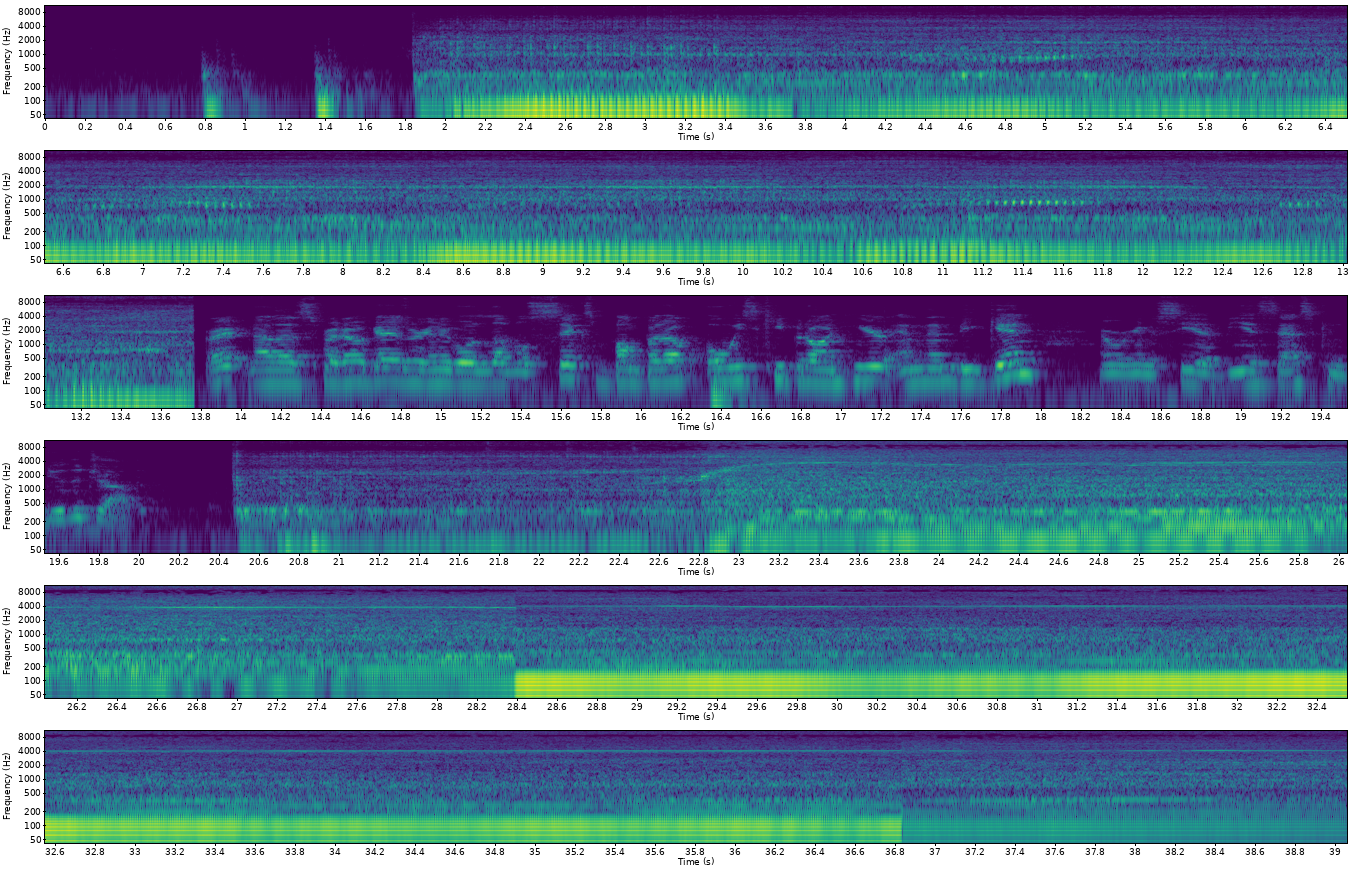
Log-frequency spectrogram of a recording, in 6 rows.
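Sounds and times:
car polisher whining: 1.8s - 13.8s, 20.5s - 39.0s
low hum: 25.8s - 39.0s.

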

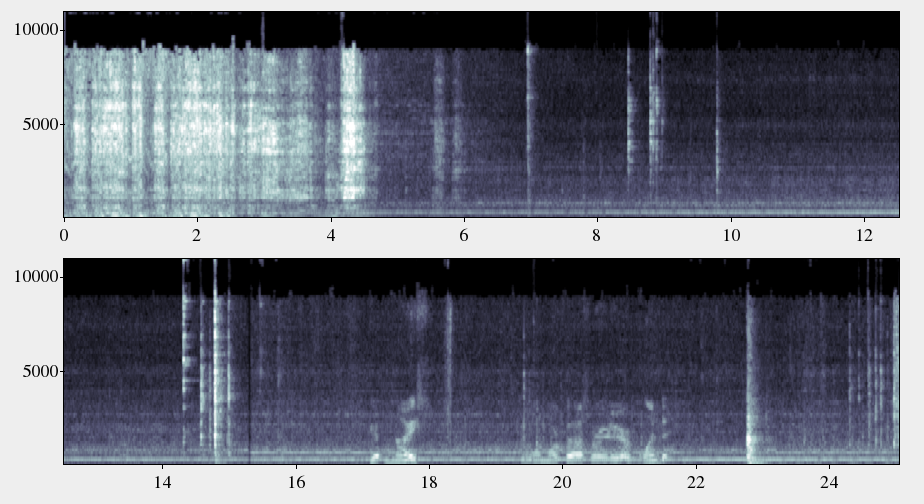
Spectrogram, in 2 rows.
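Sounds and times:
grinder rasping on rubber: 0.0s - 4.8s
grinder and lathe humming: 0.0s - 6.3s.

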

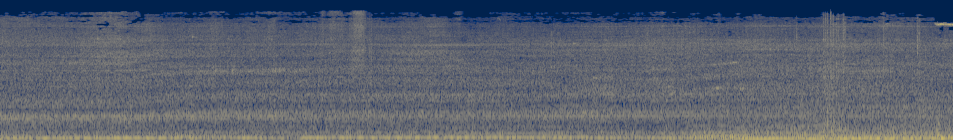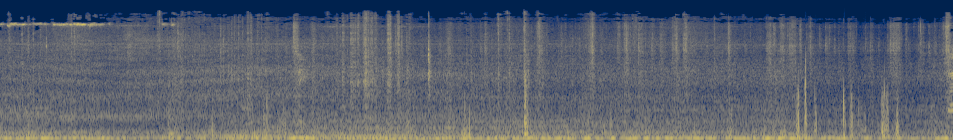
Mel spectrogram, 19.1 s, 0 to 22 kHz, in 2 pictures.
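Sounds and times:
vehicle rumbling on dirt road: 0.0s - 19.0s
knocks and rattles over bumps: 7.7s - 19.0s.

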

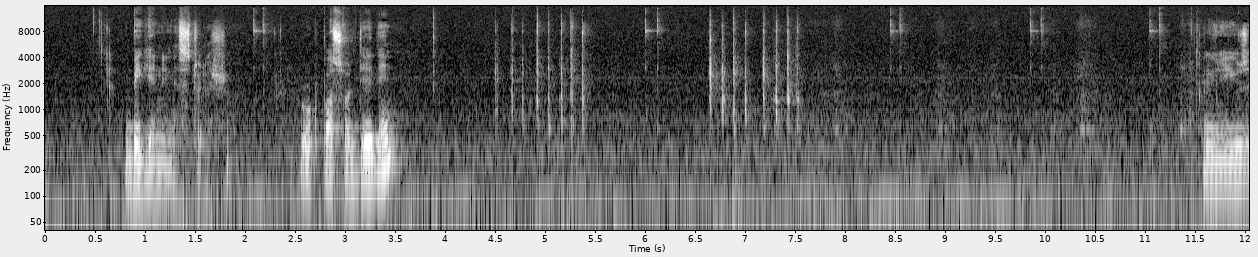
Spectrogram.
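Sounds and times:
typing on computer keyboard: 4.5s - 7.6s.

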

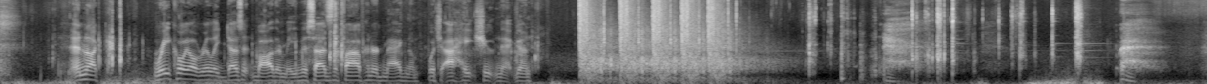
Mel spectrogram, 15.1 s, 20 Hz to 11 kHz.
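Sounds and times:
shotgun shots: 7.2s - 9.7s
metallic clicks of gun handling: 9.1s - 10.8s, 11.4s - 13.7s.

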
